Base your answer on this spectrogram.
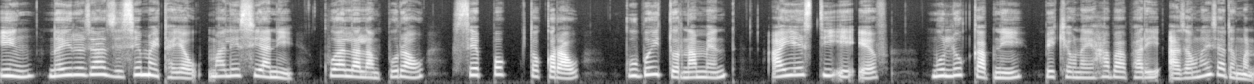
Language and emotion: Bodo, neutral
